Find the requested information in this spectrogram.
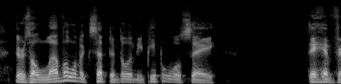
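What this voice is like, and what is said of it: Usual voice. Nothing is said of it.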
